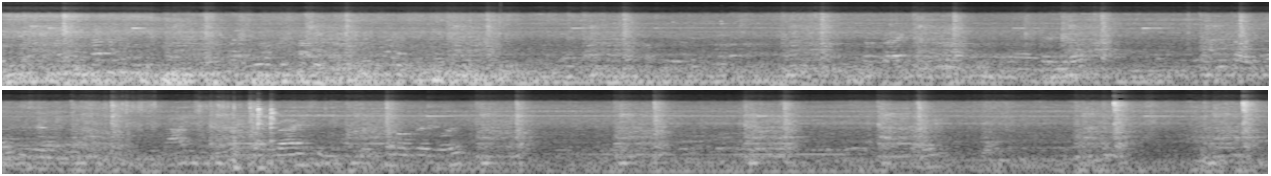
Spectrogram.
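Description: A small handheld printer clicks as it rolls along.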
